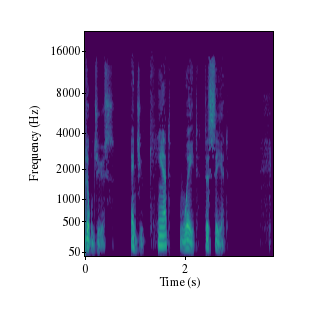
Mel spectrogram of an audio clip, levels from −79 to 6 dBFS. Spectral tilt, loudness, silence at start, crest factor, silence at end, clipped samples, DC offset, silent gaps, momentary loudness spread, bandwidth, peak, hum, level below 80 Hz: -4.5 dB/octave; -34 LUFS; 0 s; 22 dB; 0.1 s; under 0.1%; under 0.1%; 0.64-0.71 s, 0.77-0.90 s, 2.93-3.40 s; 11 LU; 16 kHz; -12 dBFS; none; -68 dBFS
